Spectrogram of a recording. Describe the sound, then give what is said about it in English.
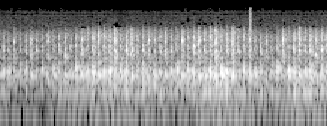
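A speedy motorboat's engine roars as it hurls through the water, a loud, steady, rough drone that holds at full strength from start to end without a clear start-up. “starts up with a roar, and the speedy motorboat hurls through the water into the midst of the war canoes.”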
